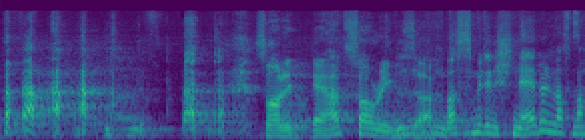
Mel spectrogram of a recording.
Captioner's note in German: lachend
